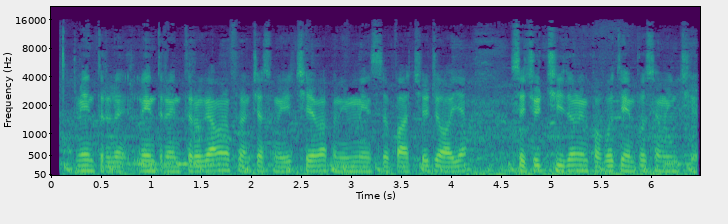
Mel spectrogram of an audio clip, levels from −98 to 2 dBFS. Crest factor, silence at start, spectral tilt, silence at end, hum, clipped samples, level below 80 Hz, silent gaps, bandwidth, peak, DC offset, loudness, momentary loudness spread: 18 dB; 0.1 s; -5.5 dB/octave; 0 s; none; under 0.1%; -36 dBFS; none; 16 kHz; -4 dBFS; under 0.1%; -23 LUFS; 4 LU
